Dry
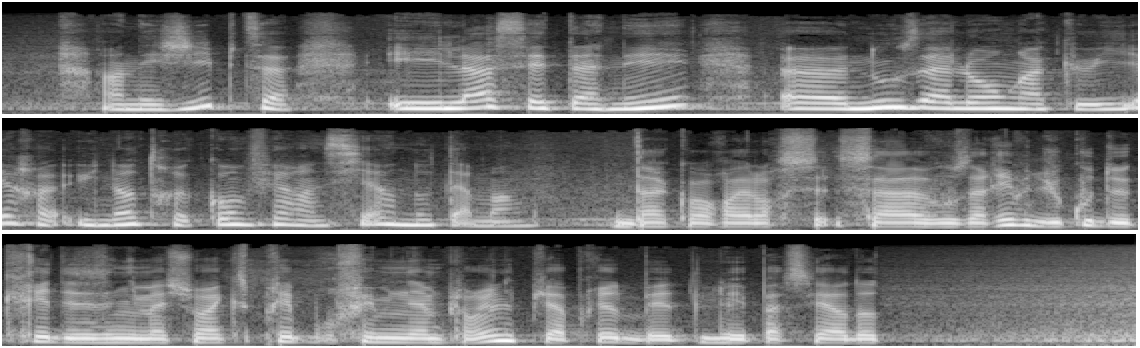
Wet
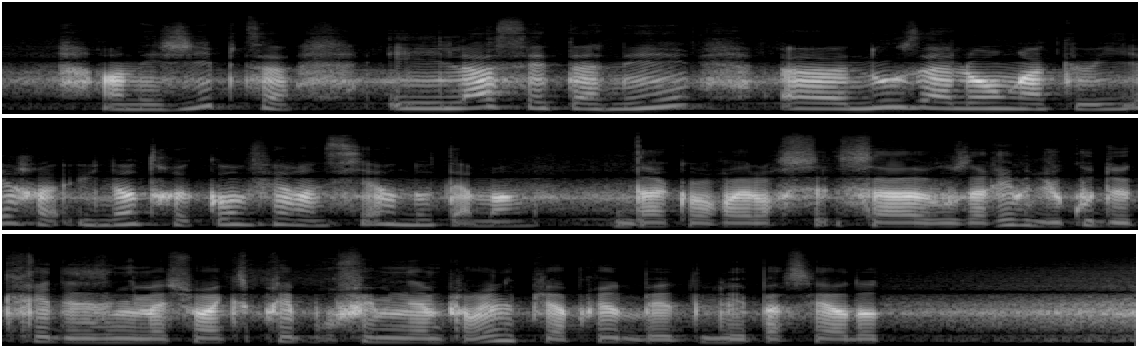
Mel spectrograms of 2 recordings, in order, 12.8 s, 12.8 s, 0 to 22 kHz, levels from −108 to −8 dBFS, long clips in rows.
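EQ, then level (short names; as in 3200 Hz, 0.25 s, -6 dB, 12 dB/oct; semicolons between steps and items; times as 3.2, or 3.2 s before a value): ladder band-pass 1300 Hz, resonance 80%; fixed phaser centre 1100 Hz, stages 4; 0.0 dB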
